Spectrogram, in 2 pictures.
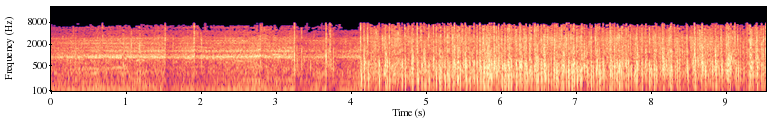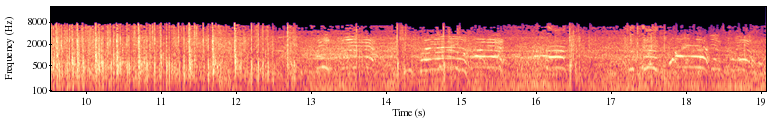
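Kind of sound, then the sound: impact, police gunfire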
